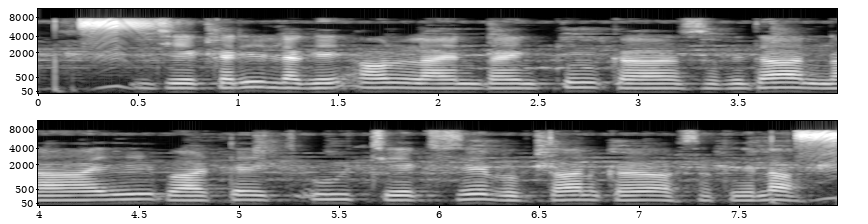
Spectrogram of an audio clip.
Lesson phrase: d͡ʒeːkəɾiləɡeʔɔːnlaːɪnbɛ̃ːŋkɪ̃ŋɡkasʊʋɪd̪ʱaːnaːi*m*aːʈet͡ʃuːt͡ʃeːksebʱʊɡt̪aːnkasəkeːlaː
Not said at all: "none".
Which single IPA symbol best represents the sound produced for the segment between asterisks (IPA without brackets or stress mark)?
b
